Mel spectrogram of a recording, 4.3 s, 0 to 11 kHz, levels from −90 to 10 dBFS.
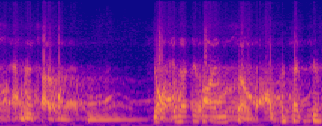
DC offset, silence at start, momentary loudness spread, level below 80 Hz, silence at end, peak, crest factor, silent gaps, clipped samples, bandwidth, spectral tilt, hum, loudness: under 0.1%; 0 s; 12 LU; -64 dBFS; 0 s; -6 dBFS; 16 dB; none; under 0.1%; 11 kHz; -8 dB/octave; none; -22 LUFS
